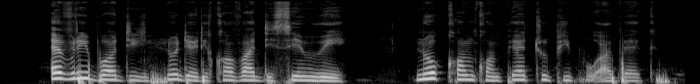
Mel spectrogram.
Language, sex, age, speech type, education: Nigerian Pidgin, female, 15-29, read, secondary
